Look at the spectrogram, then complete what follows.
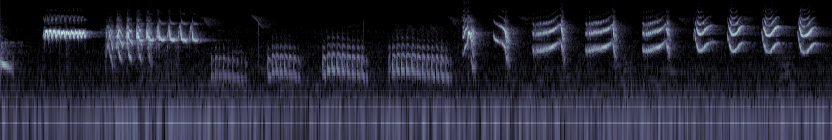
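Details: Asian pied starling lure song from a stressed bird: a bright whistle and rasping trill, three low nasal phrases, then a steady run of about ten paired two-tone whistled notes.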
